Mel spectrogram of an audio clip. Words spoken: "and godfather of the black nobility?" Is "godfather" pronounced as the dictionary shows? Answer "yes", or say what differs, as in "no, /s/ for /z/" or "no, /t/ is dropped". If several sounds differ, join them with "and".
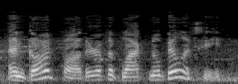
yes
